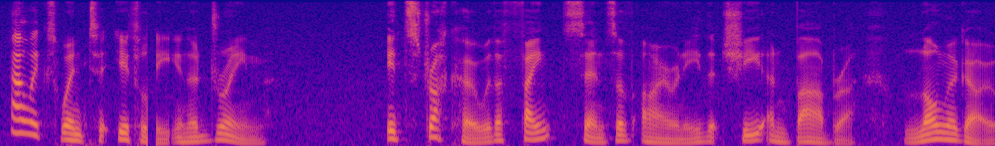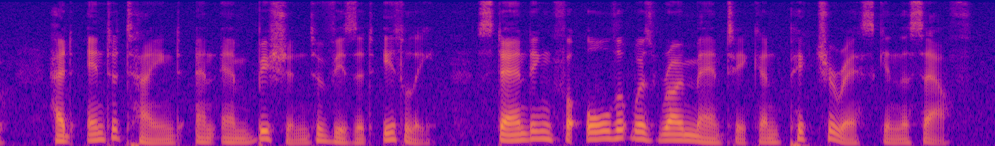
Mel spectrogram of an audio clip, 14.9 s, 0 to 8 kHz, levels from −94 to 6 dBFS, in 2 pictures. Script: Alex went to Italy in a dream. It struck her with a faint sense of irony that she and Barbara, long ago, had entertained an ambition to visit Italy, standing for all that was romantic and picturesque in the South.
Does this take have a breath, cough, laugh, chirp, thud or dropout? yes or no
yes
